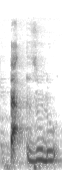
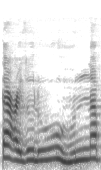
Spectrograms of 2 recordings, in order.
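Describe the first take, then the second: First: The ain sound has a sharp glottal catch. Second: The ain sound is smooth, without a catch. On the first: The speaker calls it wrong. "ऐसे नहीं पढ़ना" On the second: The speaker calls it right. "इस पे झटका नहीं दिया जाता"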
